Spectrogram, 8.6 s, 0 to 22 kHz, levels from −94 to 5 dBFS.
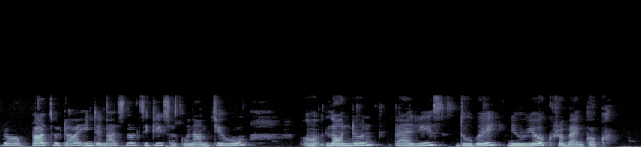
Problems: none marked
